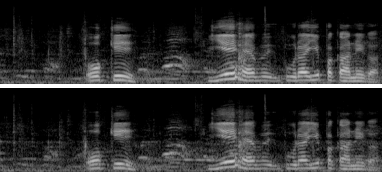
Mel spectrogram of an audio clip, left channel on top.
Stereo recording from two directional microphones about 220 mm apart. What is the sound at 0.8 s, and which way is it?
A man's voice, 10° left (ahead or behind).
